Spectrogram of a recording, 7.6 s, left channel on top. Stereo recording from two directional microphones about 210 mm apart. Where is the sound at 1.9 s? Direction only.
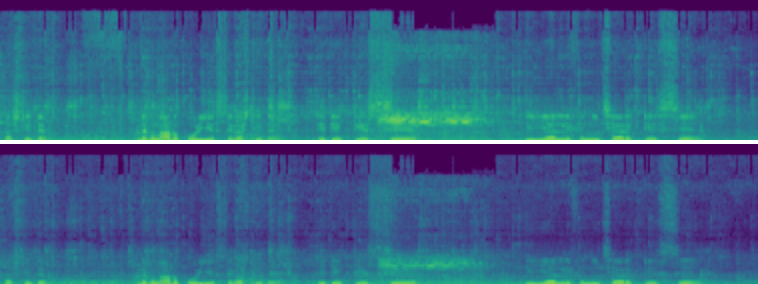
5° left (ahead or behind).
